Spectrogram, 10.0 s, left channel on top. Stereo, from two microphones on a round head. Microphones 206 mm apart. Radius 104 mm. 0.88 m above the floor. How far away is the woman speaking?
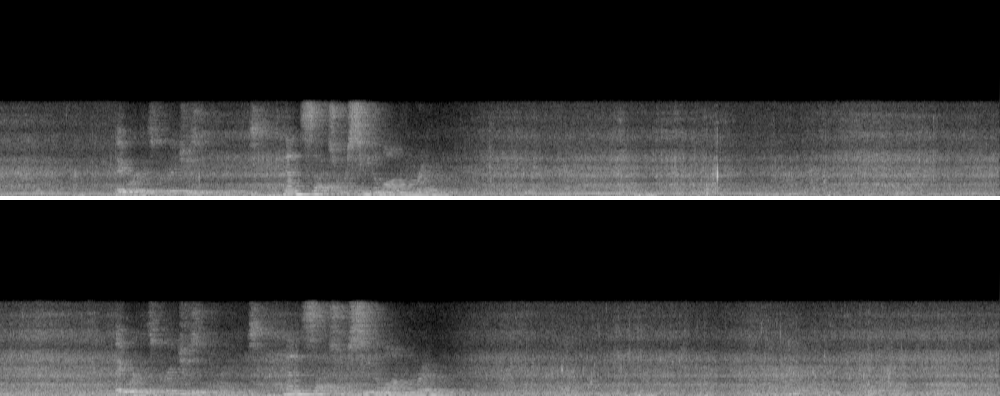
About 0.5 m.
